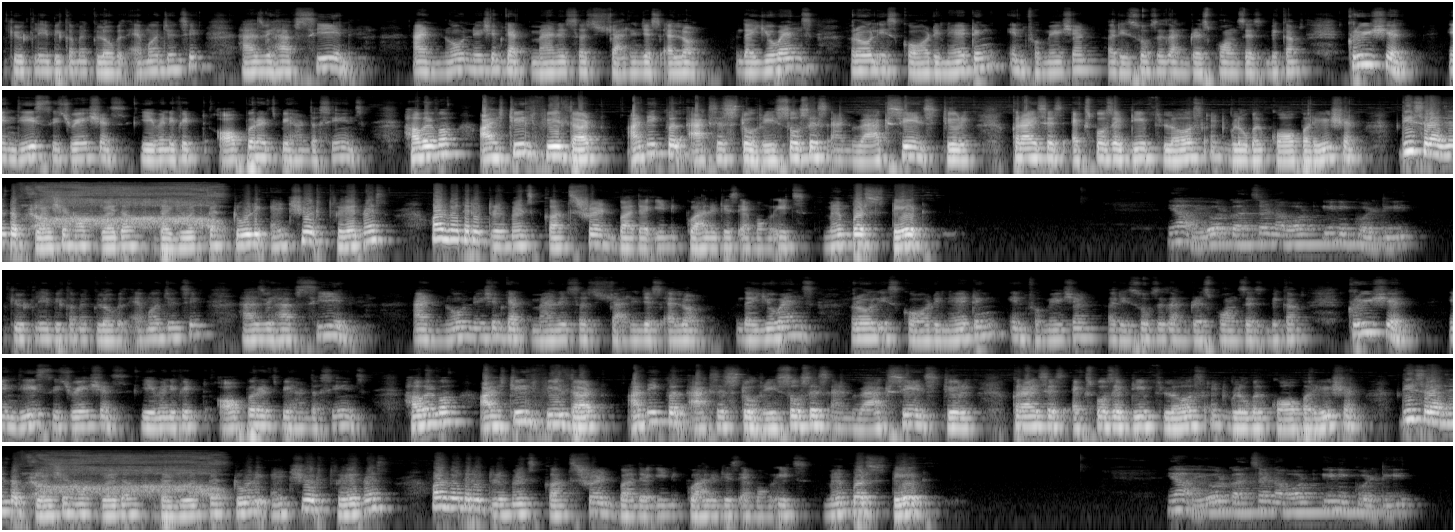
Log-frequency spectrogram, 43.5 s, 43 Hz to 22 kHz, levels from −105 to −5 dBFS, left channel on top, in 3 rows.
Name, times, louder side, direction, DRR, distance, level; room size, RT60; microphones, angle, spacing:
voice 1, 0.0-2.0 2.4-3.5 4.1-6.9 7.3-8.1 8.5-14.0 14.5-16.4 16.7-18.0 18.5-19.0 19.3-20.4 20.8-28.0 28.5-32.8 33.3-36.9 37.2-38.2, left 4 dB, 90° left, 0.4 m, -28 dB
sound 1, 29.2-31.3, left 5 dB, 30° left, 0.4 m, -36 dB
voice 2, 40.7-43.0, left 1 dB, 65° right, 1.0 m, -39 dB
2.2 x 2.2 x 2.9 m
head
